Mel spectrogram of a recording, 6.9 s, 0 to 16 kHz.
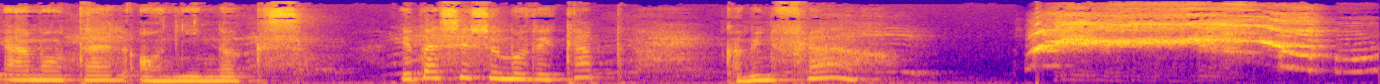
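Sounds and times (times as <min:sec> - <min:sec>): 
speech: 0:00.0 - 0:04.5
baby screaming: 0:05.1 - 0:06.9.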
